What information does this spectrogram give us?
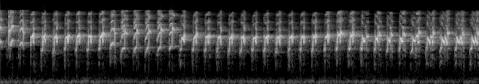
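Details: Lovebird from Indonesia's bird-keeping scene, singing to provoke other lovebirds: an unbroken, rapid, high-pitched chatter of rhythmic shrill pulses, loud and steady throughout.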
